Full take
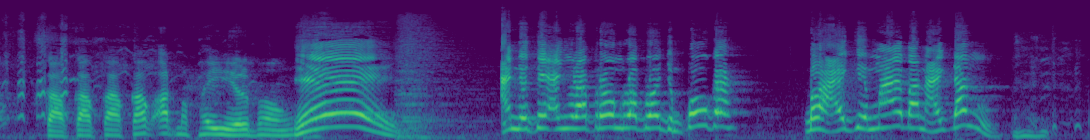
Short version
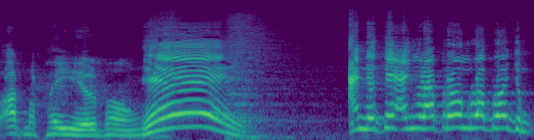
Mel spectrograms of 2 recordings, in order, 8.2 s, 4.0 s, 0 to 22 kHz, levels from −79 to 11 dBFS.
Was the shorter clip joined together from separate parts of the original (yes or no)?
no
